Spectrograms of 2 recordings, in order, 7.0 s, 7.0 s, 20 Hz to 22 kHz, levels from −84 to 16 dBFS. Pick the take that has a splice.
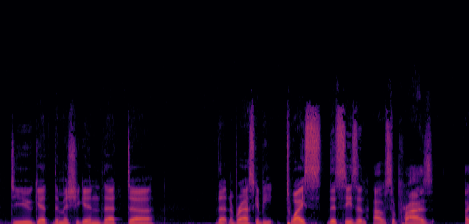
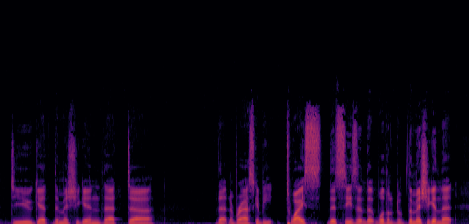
first; 1 cut; at 5.5 s

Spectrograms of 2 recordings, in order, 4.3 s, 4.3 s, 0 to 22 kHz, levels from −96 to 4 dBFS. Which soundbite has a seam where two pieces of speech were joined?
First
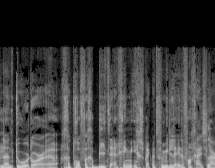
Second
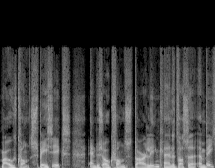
second; 1 cut; at 3.2 s

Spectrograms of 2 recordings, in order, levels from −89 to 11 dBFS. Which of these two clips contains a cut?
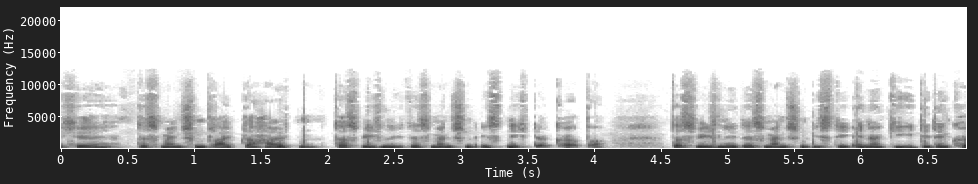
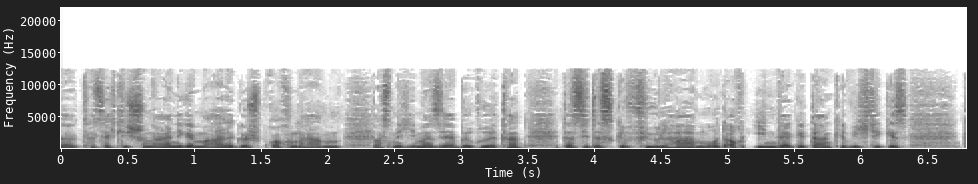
second; 1 cut; at 2.3 s

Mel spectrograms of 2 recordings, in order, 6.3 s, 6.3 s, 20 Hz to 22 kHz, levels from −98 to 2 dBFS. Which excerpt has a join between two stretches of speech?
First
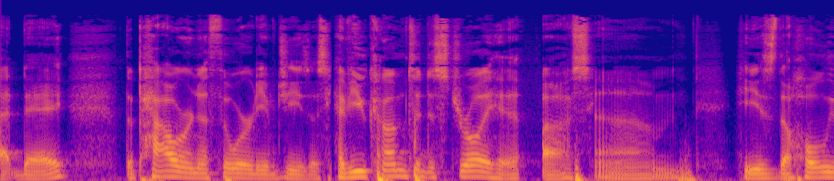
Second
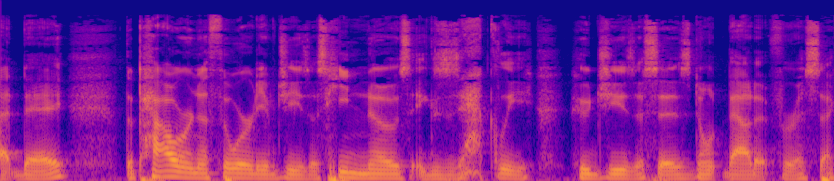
first; 2 cuts; at 2.4 s, 4.4 s

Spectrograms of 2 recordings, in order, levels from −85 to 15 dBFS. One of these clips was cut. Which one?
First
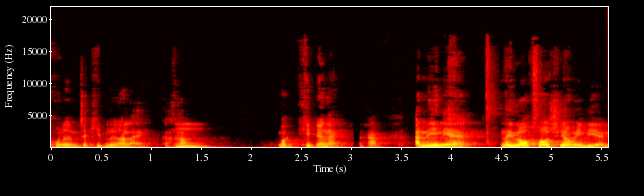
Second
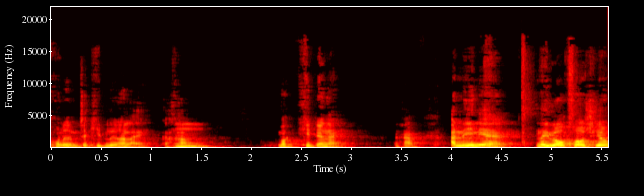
first; 1 cut; at 3.0 s

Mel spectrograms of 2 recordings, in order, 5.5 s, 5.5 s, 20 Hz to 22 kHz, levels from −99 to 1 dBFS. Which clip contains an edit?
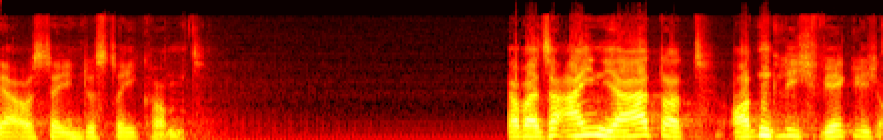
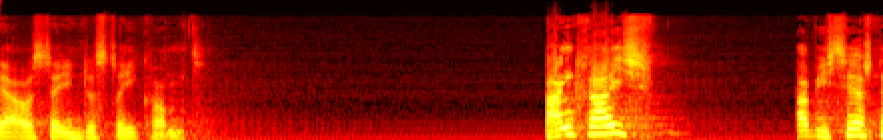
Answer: first; 1 cut; at 3.1 s

